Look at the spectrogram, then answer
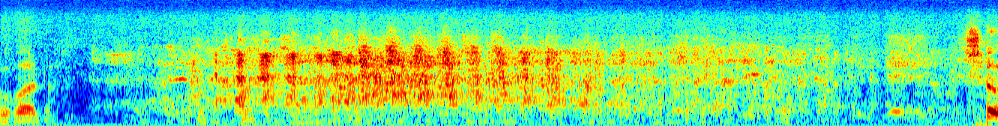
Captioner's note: laughter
